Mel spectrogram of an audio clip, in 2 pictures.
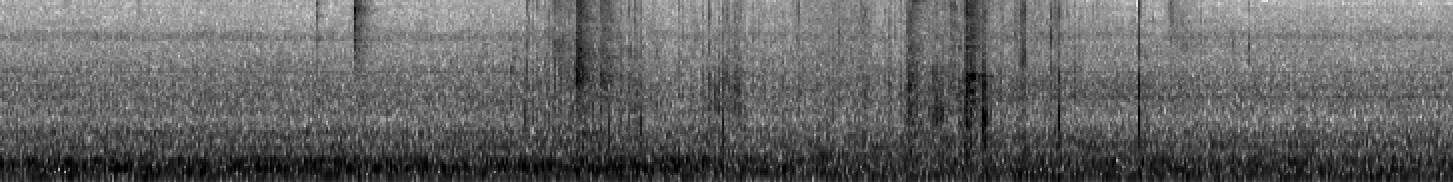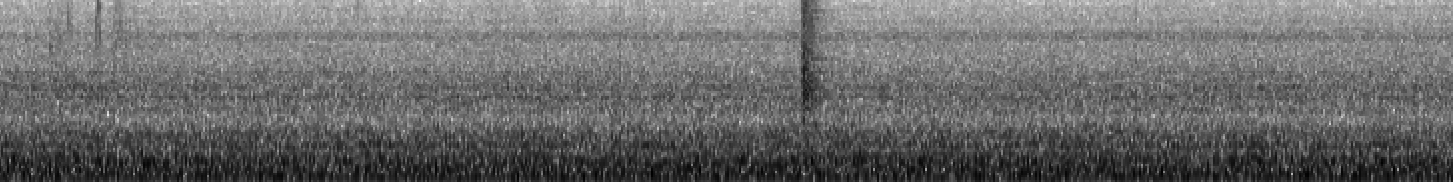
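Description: Steady low hum of scanning-electron-microscope and cleanroom air-handling equipment, with a few sharp clicks over the first seven seconds and one more near the end as the loadlock is closed and control-panel buttons are pressed to pump it down.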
